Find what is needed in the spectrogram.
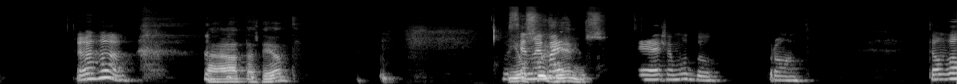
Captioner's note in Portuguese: limpando a garganta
